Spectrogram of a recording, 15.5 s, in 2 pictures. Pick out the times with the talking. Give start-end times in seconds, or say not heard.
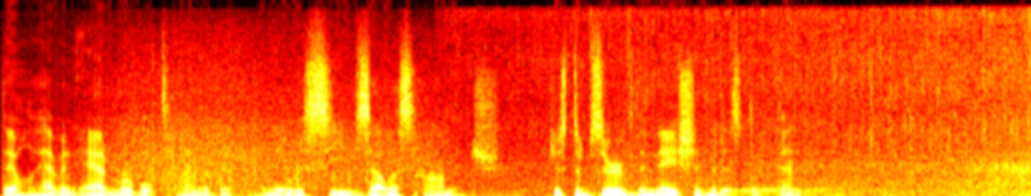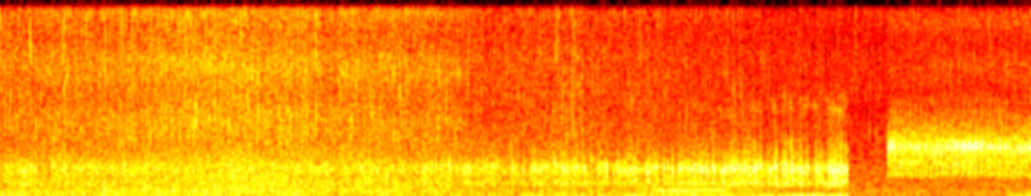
0.0-6.1.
